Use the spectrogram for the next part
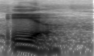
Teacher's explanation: we have two vowel sounds in the single syllable, e and a, e and a, ear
